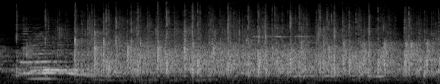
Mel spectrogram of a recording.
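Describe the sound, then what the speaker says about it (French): Warm, sustained clapping from an audience at a testimonial gathering, rising quickly after a brief voice at the start and then holding steady and fairly loud throughout. "Et je veux qu'on applaudisse le MRA."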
